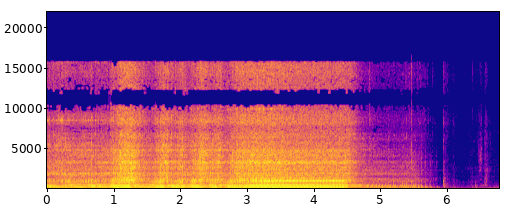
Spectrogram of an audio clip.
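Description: A chainsaw engine revs up loudly, then cuts out.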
